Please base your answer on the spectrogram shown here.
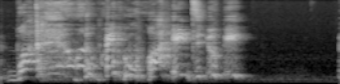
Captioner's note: laughing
